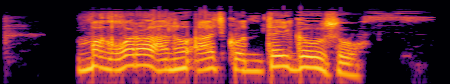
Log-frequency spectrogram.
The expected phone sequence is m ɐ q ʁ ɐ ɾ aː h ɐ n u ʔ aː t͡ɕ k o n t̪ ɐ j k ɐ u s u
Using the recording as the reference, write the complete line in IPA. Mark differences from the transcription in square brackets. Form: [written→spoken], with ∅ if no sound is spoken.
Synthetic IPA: m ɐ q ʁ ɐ ɾ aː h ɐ n u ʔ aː t͡ɕ k o n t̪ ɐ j [k→ɡ] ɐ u s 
